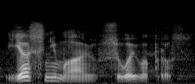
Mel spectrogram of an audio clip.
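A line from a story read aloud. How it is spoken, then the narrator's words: Calm. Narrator (Russian): Джейк спокойно сказал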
